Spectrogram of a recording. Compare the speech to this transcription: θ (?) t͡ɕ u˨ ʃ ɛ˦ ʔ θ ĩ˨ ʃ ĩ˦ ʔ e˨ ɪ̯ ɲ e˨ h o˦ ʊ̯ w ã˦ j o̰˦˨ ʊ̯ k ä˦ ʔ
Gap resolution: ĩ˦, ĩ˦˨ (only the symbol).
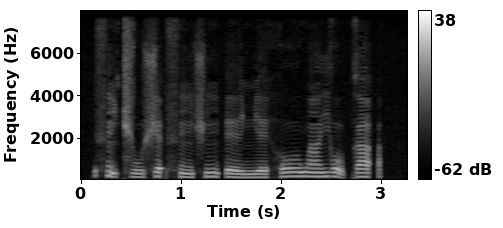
ĩ˦˨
